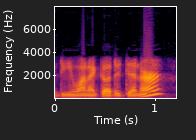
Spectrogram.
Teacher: And our pitch goes up at the end. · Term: questioning, open-ended tone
